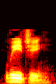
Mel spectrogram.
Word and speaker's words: Lidji: Lidji. – Oh, Lidji. – Yeah. – Okay. L-I-D-J-I.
